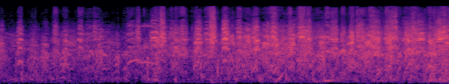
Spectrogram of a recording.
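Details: Gathered seagulls on an ice lake call in a dense, harsh chorus, rapid overlapping squawks building gradually louder across the stretch.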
